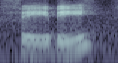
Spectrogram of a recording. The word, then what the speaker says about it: Faby: My last name is spelled F-A-B-Y. You can follow me on Instagram at Lauren Beth Faby.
